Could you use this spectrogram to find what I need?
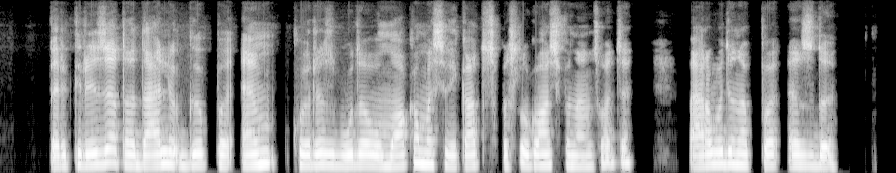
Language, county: Lithuanian, Vilnius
